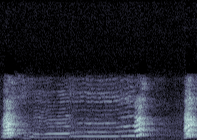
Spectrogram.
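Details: Two pet dogs argue back at their owner after being told off the terrace. A loud bark opens into a drawn-out, wavering, whining howl with clear tonal layers, followed by two more sharp barks. A man's Romanian commands frame it.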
